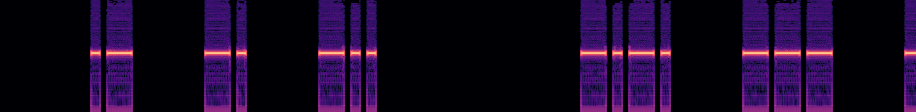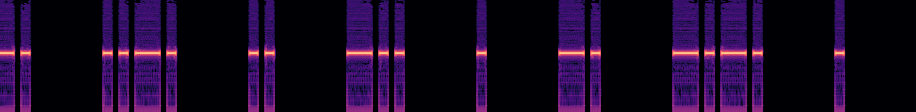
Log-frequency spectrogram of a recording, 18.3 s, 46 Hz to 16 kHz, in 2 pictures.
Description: Morse code, heard as a keyed tone, about 15 wpm, spaced as for 8 wpm, 1000 Hz. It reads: AND CONFIDENCE
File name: qotdfiles / 8wpm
